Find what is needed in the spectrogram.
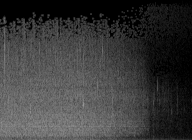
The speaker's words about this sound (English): And when the water hit the canvas,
